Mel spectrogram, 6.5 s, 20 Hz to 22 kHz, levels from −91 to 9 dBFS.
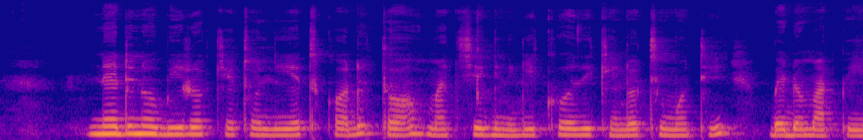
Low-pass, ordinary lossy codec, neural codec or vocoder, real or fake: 19.8 kHz; none; none; real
